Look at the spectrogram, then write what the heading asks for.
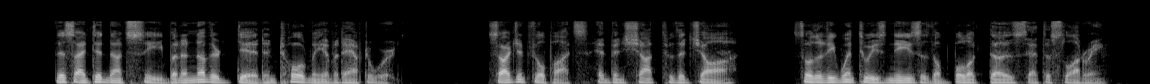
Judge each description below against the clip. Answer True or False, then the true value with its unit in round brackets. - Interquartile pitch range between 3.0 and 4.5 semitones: False (4.9 semitones)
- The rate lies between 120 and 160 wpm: False (190 wpm)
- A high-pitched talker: False (85 Hz)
